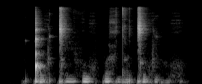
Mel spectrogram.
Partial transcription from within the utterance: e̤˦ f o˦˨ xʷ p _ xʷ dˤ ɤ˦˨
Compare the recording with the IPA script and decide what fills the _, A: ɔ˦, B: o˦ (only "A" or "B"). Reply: B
